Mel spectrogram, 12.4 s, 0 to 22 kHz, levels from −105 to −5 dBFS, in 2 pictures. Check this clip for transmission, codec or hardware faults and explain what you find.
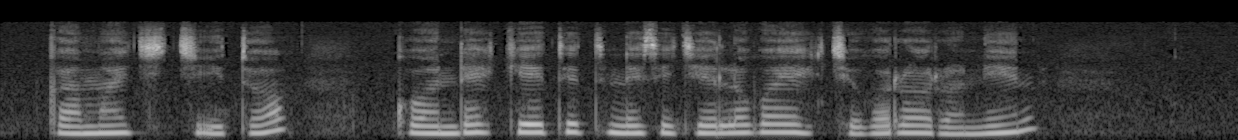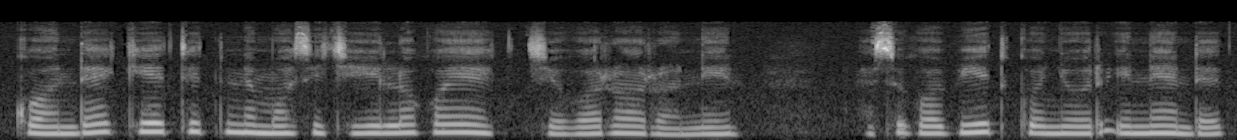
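One fault runs through the whole clip. Dolby Digital compression, present throughout, is the likely cause: the encoder narrows the band to nothing above 11.5 kHz and gives many frequency lines no mantissa bits, which the decoder fills with noise. The speech sounds dull, with rough fluttering around tones, which fits a bitrate near 64 kbps.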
